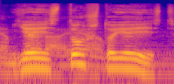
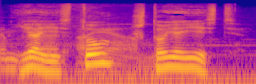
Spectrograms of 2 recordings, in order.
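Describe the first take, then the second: First: The phrase runs on without a pause. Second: There is a pause after «Я есть то». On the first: This is the familiar taught reading of the name. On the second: The comma reveals the hidden meaning of the name.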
